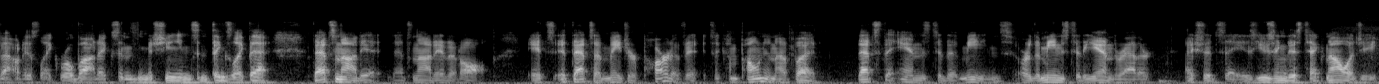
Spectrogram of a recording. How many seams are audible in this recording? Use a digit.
2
